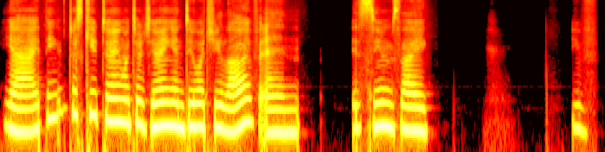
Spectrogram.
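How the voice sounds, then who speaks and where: A woman hosting a podcast, with a soft, high voice, speaking agreeably and affirming her guest. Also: slow pace, long pauses, no echo, studio quality. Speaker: podcast host. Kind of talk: casual interview chat.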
